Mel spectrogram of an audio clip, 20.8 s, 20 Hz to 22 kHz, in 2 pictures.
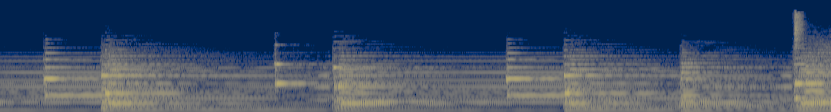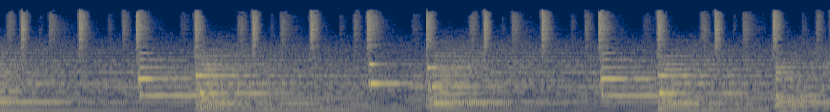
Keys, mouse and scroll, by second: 6.4 shift+click, 8.5 click, 15.4 right click, 16.8 click.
